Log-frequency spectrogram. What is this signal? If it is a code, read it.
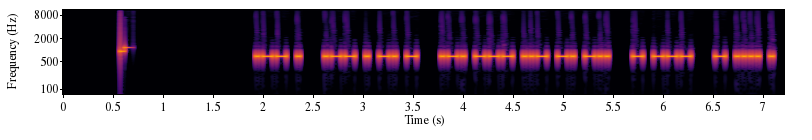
Morse code, heard as a keyed tone, about 34 wpm, 700 Hz. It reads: WE WENT ROUND TO THE
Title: Sentences from Top 1000 Words - Review Part 1 - 35wpm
